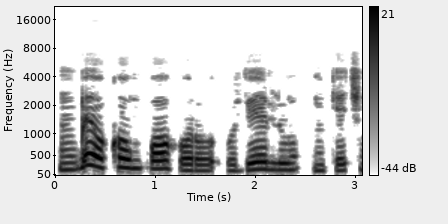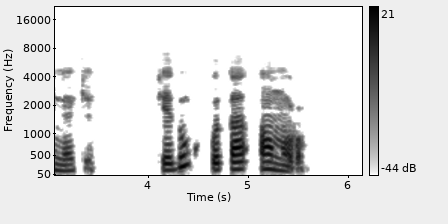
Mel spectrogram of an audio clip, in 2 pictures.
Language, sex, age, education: Igbo, male, 15-29, tertiary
